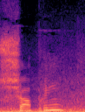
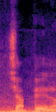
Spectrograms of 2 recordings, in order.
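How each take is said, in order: First: It sounds like the English word shopping. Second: It does not sound like the word shopping. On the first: The speaker calls it wrong. "You may pronounce it Chapin or shopping" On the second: The speaker calls it right. "but it's Chapin"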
